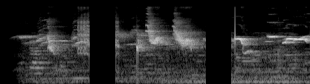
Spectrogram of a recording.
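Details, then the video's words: Kacer Tasik, an Oriental magpie-robin, singing as it pleases: three bursts of loud, rich whistled and chattering phrases with short silent gaps between them, and scratchy notes mixed in. "Kacer Tasik Muni sak enak e atine"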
